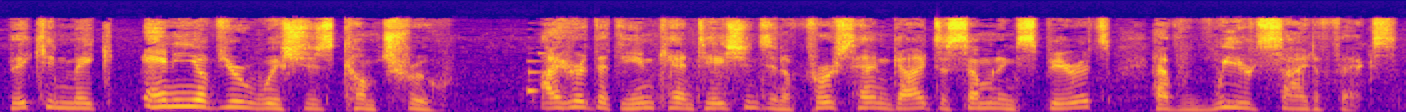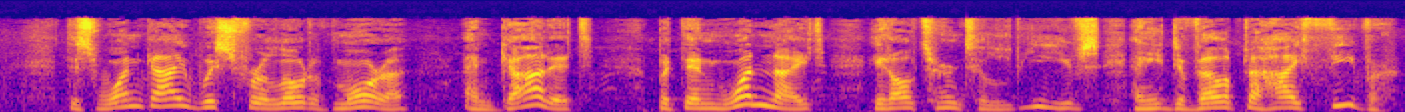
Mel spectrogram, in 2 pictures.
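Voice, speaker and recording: A man's voice: high-pitched, lively intonation, moderate pace, a little hiss or hum. A man voicing a gossipy young townsperson in a game, eagerly passing on rumours.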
